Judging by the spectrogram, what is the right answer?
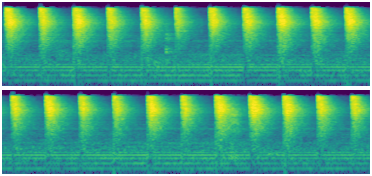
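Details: Steady crisp snapping pulses, about two per second, over a low machine hum from a Q-switched Nd:YAG laser firing repeatedly; Q-switched Nd:YAG laser firing.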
